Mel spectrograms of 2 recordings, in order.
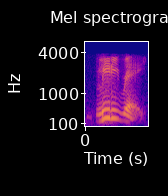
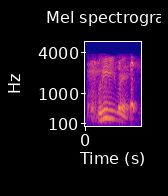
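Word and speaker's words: Blidi Wreh: And his middle name is spelled W-R-E-H. Now, and what's his last name, Jenkins? – No, it's William. But his name is pronounced Bleedy Ray.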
